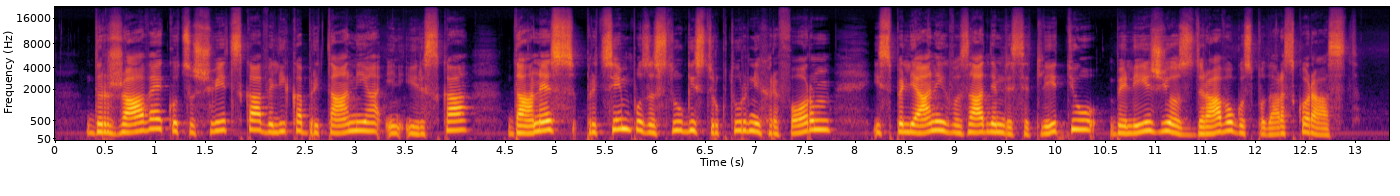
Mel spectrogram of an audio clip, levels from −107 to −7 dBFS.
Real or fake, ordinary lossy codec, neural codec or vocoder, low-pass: real; none; none; none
